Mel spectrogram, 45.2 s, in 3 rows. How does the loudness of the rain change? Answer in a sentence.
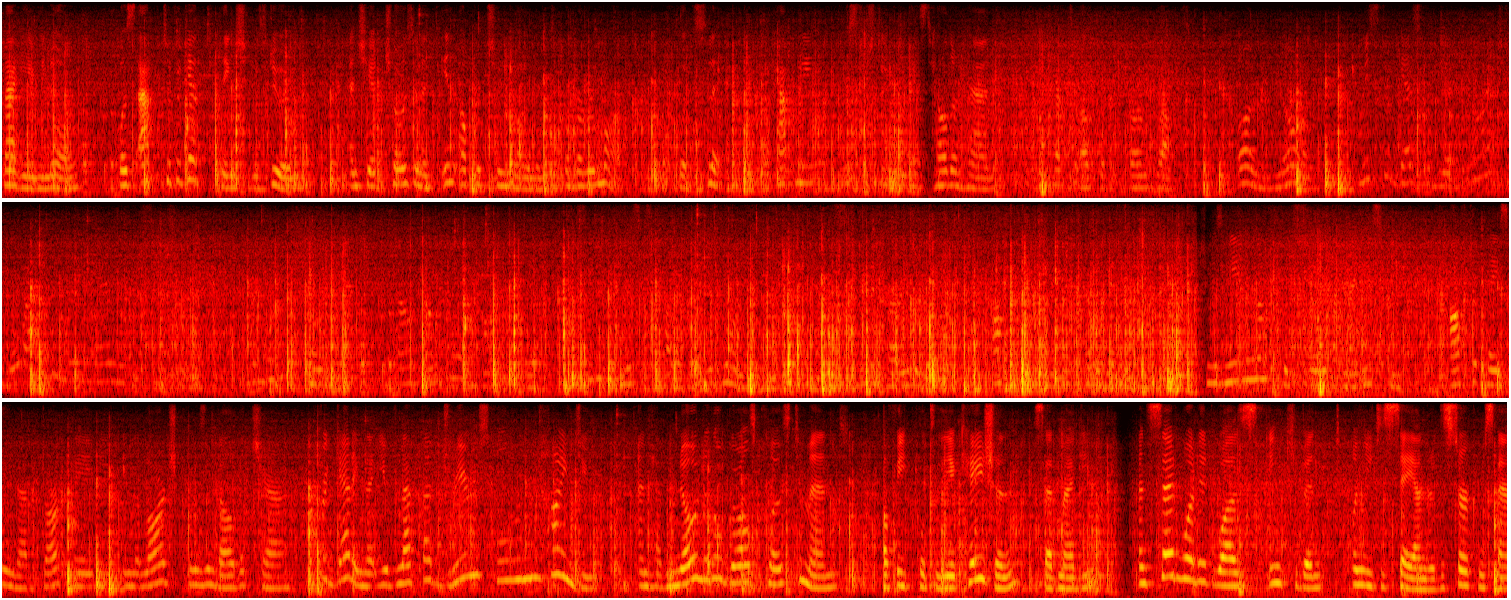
The loudness of the rain goes up, then down.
